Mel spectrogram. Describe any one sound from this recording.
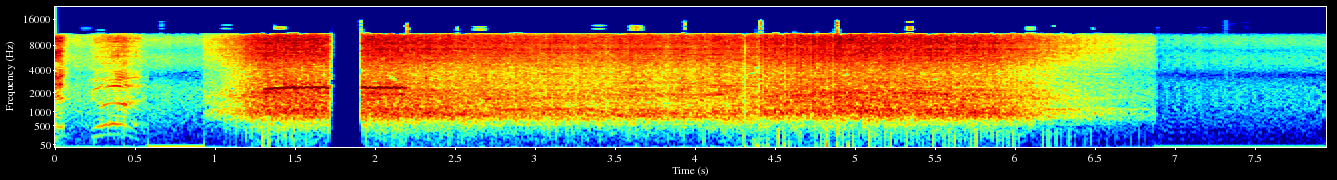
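A crowd cheers loudly, then the cheering stops abruptly.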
